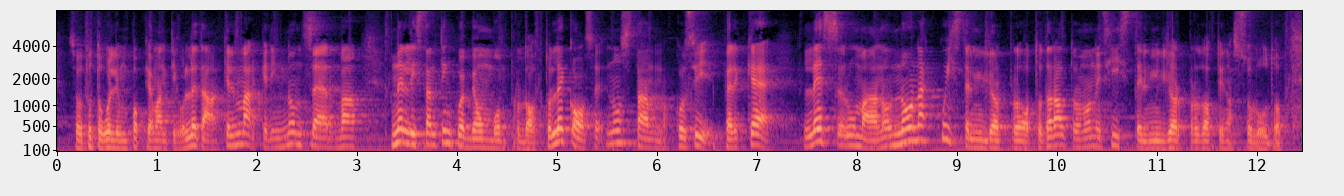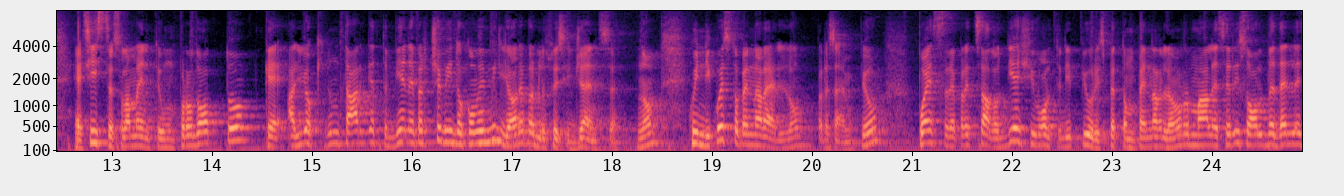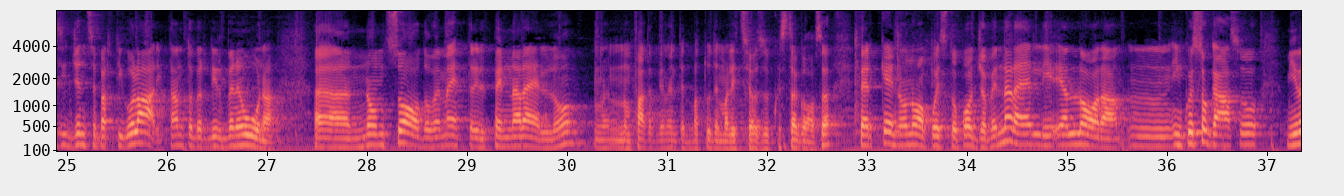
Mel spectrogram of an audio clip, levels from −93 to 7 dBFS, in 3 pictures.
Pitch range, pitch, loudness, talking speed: 135-185 Hz, 165 Hz, -20 LUFS, 185 wpm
